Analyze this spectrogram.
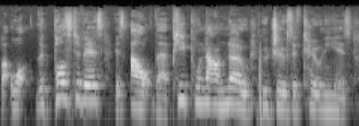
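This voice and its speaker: Lively intonation marks a man's high-pitched speech, with noticeable background noise present. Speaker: YouTuber. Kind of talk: opinion vlog. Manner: halting.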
